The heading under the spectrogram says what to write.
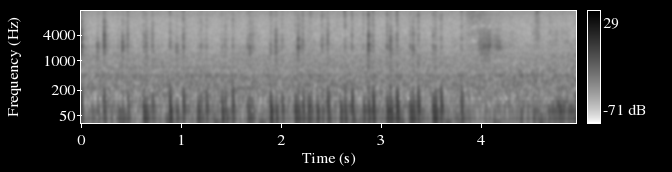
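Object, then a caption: Small plastic cream jar. Long nails tap and click on the side and lid of a small white plastic cream jar. The result is a quiet, irregular patter of quick, dull taps with soft thumpy lows, short bright clicks, and almost no ring, over a faint low hum.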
